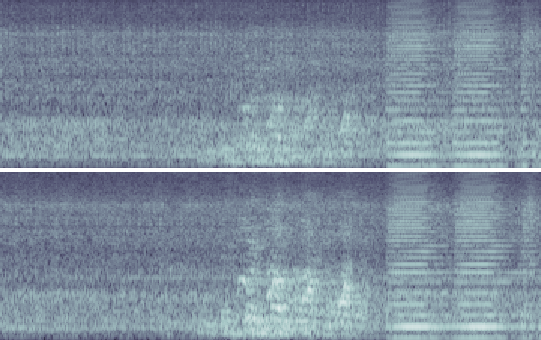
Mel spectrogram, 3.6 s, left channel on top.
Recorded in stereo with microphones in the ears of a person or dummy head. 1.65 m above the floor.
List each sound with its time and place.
1.1 s laughter: 25° right (ahead or behind), 3 m; by 2.5 s 40° right (ahead or behind), 1.2 m
2.6 s an alarm: 50° left (ahead or behind), 7.5 m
